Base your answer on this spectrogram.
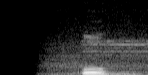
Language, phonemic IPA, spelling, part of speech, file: Assamese, /u/, উ, character, As-উ.ogg
- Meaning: The fifth character in the Assamese alphabet. It's called "Hrosso u" or "Hoso u"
